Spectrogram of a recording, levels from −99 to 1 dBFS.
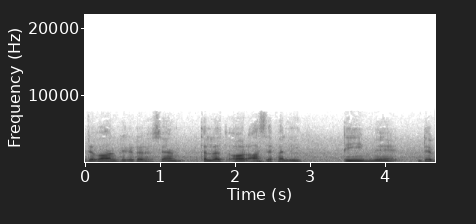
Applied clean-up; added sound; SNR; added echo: none; none; none; none.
